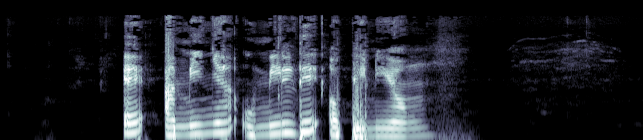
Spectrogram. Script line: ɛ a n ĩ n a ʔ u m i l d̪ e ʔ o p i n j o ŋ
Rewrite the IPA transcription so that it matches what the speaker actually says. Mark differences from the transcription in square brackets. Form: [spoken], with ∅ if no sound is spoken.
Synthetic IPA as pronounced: ɛ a [m] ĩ [ɲ] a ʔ u m i l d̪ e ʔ o p i n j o ŋ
